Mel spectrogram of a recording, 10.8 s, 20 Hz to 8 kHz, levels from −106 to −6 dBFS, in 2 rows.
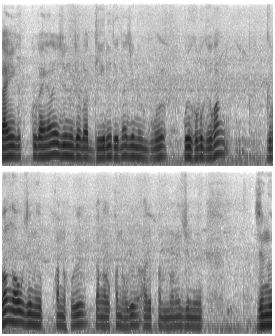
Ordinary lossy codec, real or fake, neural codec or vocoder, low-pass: none; real; none; none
